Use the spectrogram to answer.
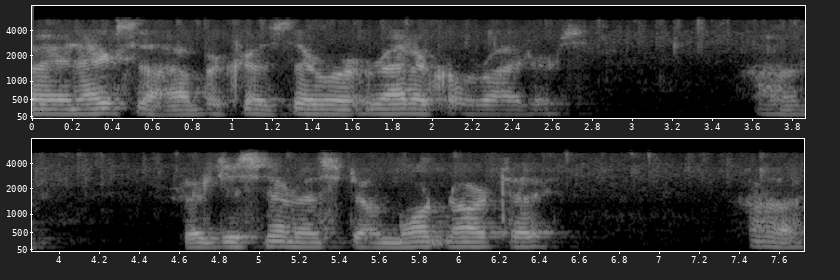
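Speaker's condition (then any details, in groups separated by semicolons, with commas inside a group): Tongue cancer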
